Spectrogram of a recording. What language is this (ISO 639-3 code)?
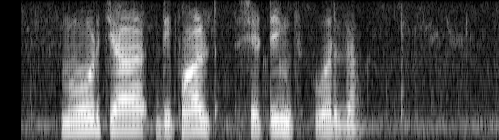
mar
